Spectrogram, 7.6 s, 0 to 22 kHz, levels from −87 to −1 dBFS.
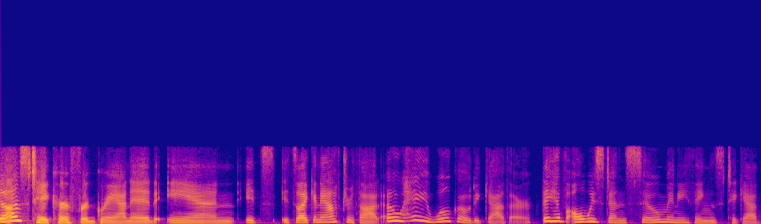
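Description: The microphone input gain was likely set too high from the start: from 0.00 to 0.86 s the speech drives about 9 dB past the converter's limit, so a fair share of the peaks are flattened. This microphone overload gives the loudest syllables a harsh, crackling, buzzy edge.

At 1.02 s the call software likely reacted to that clipping by cutting the microphone volume in a single step of about 8 dB. The voice and background drop together at once, an abrupt change in loudness heard through the G.722 call path's 8 kHz bandwidth.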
